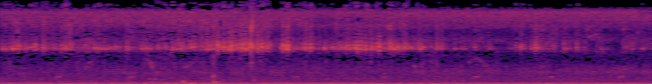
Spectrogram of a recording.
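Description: Steady, high-pitched chorus of insects chirring, with a faint low rumble underneath.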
